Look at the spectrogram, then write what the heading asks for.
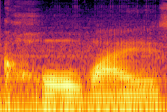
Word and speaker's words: kawaii: literally cute is and the pronunciation is important ka ka kawaii it's oh people will it up all the time because they'll say Kawai or somewhere in between like it's a lot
